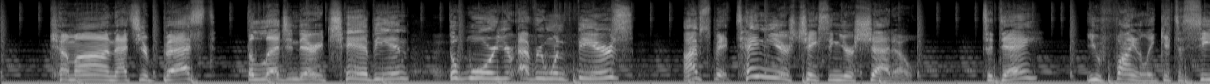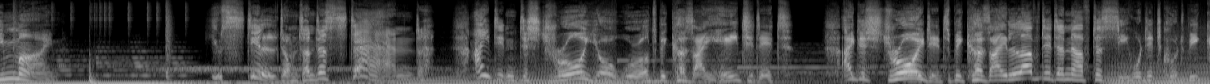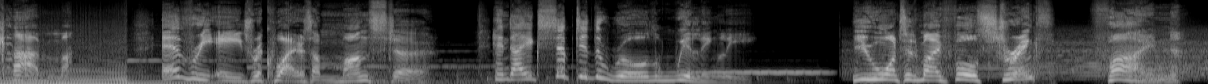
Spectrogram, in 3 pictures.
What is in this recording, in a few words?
Character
